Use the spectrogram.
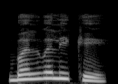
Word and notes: ಬಲ್ವಲಿಕೆ: balvalike

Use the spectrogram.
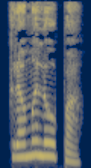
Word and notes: ಕ್ರಮಲೋಪ: Kannada

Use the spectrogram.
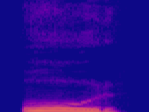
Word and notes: ಓರ್: ōr

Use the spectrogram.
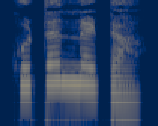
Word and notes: ಕುಟನ್ನಟ: kuṭannaṭa

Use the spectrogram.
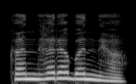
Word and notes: ಕೇಂದ್ರಬಿಂದು: kēndra bindu

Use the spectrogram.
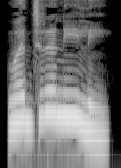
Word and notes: ವಜ್ರನೀಲಿ: Kannada

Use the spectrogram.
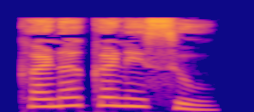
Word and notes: ಗುಣಗುಣಿಸು: Kannada

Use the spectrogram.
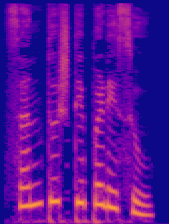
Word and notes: ಸಂತುಷ್ಟಿಪಡಿಸು: kannada

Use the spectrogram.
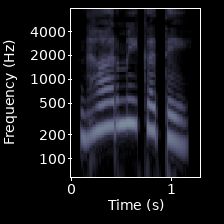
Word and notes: ಧರ್ಮಗುತ್ತಿ: dharma gutti

